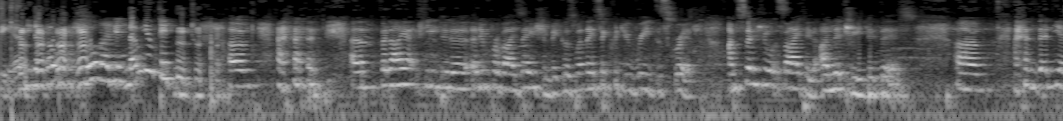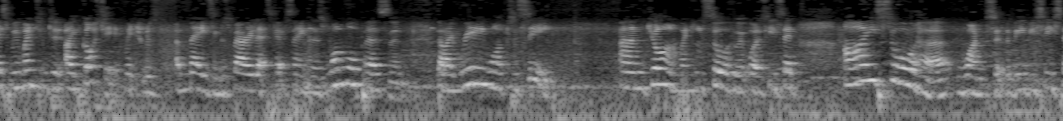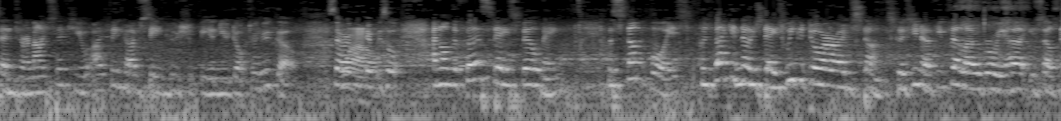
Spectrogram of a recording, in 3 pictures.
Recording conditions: busy venue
